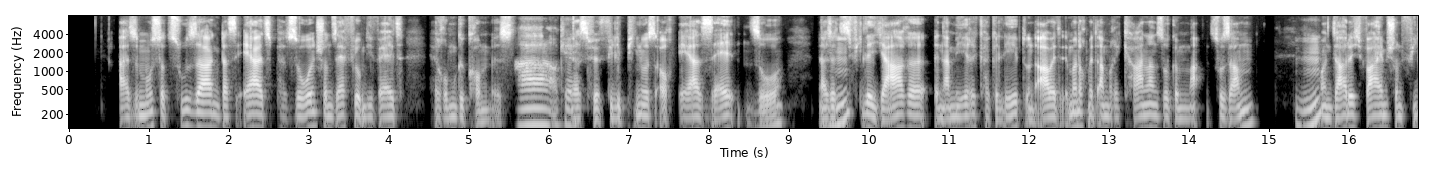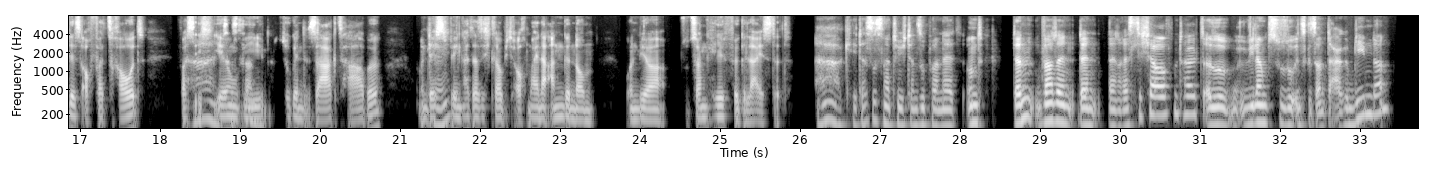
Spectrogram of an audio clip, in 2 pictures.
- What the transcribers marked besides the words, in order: "gesagt" said as "gensagt"
- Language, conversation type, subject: German, podcast, Erzählst du von einer Person, die dir eine Kultur nähergebracht hat?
